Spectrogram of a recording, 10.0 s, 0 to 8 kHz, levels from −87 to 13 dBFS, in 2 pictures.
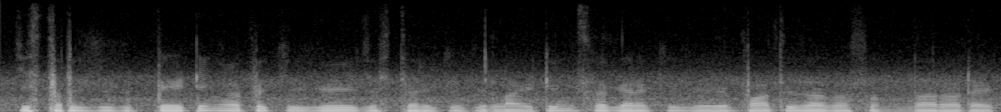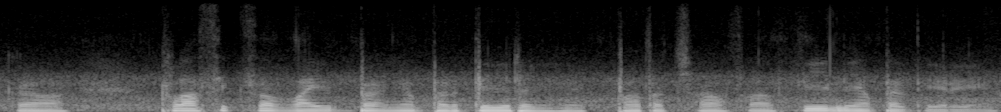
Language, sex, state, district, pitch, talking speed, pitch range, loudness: Hindi, male, Bihar, Gaya, 115 Hz, 240 wpm, 110-125 Hz, -16 LUFS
